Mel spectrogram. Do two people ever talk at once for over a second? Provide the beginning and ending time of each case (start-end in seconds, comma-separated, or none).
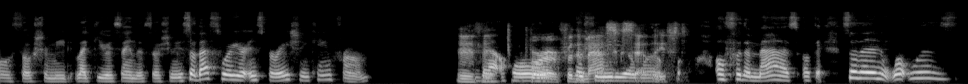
4.7-6.7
